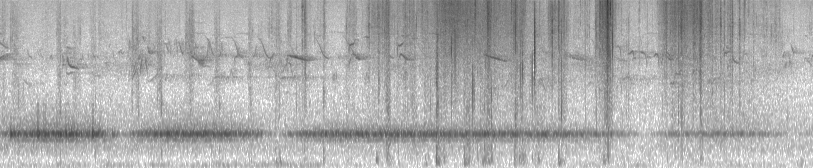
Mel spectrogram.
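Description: Footsteps crunch through dry brush.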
